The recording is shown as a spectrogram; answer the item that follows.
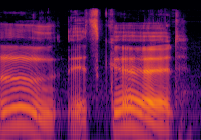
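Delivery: high-pitched voice, forced out through clenched teeth. Describing her chewing the seeds, acting out her reply through gritted teeth. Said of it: "through like gritted teeth".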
